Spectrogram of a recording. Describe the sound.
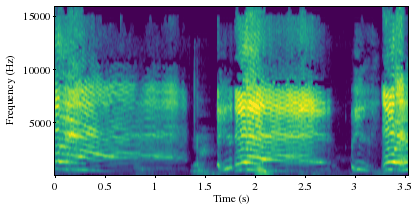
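A newborn baby cries, born extremely small, in a few loud, high wailing bursts with short gasping pauses between them.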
